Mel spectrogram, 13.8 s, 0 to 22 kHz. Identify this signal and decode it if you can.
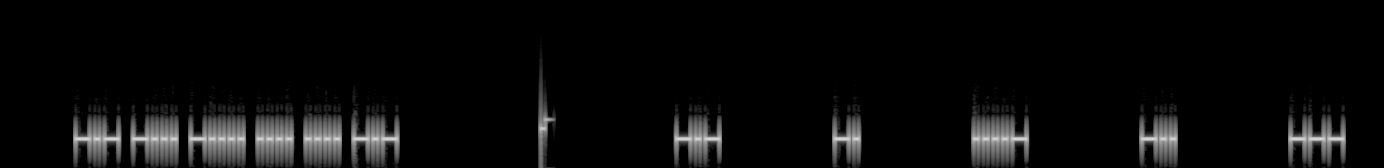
Morse code, heard as a keyed tone, about 25 wpm, spaced as for 11 wpm, 700 Hz. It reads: KB6HHK KN4DO
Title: USA Call Signs - 8x Character Spacing - 25wpm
